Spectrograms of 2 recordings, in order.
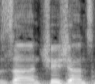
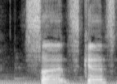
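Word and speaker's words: Zaanse Schans: ഞാൻ ഇത്രനേരം സാൻഷേ ഷാൻസ് എന്ന അങ്ങനെയല്ല പറയേണ്ടത്. ഇതിന്റെ ശരിക്കുള്ള ഉച്ചാരണം സാൻ സ്കാൻസ് എന്നാണ്.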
